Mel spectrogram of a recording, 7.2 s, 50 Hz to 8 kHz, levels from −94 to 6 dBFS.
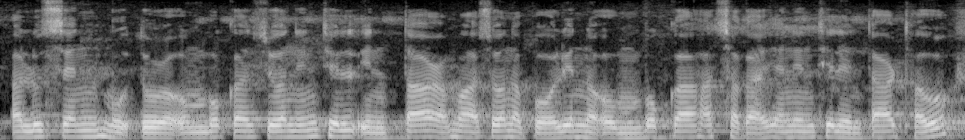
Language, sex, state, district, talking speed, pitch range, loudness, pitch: Mizo, male, Mizoram, Aizawl, 255 wpm, 115-125 Hz, -13 LUFS, 120 Hz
